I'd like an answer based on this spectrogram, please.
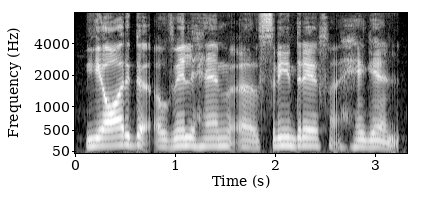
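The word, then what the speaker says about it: Georg Wilhelm Friedrich Hegel: अब इनका नाम क्या है, इनका नाम ज़रा प्रोनाउंसिएशन बता देते हैं। यॉर्ग विल्हेम फ्रीडरिख हेगेल।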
